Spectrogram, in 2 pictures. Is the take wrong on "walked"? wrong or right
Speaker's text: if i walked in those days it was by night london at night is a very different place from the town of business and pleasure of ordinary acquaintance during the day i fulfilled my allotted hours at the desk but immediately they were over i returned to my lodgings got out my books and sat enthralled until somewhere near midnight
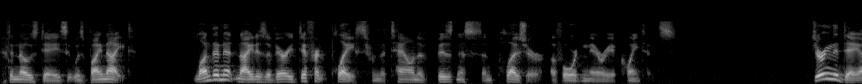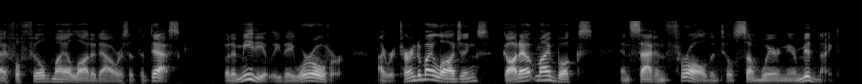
wrong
